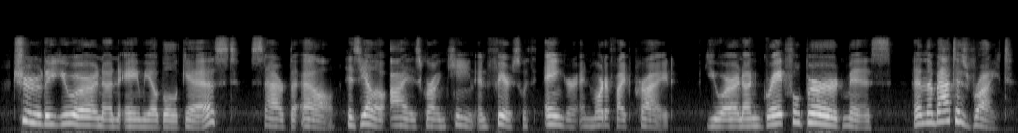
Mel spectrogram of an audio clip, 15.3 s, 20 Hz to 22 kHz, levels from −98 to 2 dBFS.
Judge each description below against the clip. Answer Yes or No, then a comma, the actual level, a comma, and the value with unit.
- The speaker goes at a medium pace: No, slow, 125 wpm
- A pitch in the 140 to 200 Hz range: Yes, high, 190 Hz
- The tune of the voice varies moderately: Yes, average, 5.0 semitones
